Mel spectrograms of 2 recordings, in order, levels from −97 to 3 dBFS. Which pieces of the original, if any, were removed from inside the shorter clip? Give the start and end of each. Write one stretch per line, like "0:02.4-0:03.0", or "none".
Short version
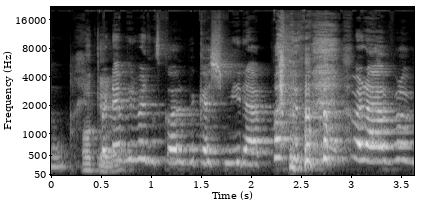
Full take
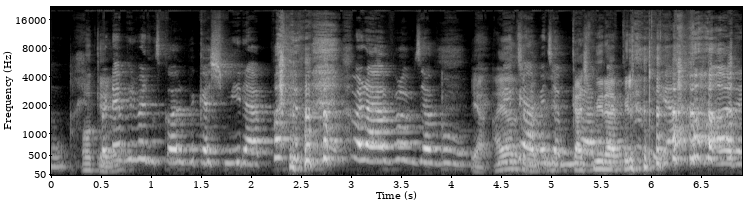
none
